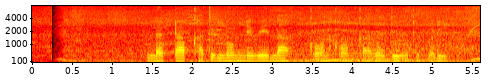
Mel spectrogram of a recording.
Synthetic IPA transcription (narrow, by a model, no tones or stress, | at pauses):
lɛpʈapkʰat̪iɾlonleʋelakɔɳkɔɳkaɡəd͡ʑd̪iʋet̪ʰepəɽi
